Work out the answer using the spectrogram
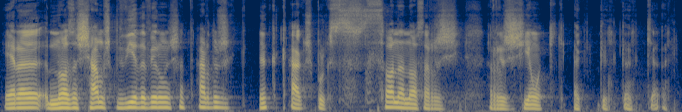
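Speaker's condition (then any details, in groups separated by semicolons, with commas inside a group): Stuttering; says stutter increasing during interview, nervous from pressure; many whole-word repetitions, part-word repetitions, worse under pressure, nervousness and when interviewed; repeated sounds, repeated words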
